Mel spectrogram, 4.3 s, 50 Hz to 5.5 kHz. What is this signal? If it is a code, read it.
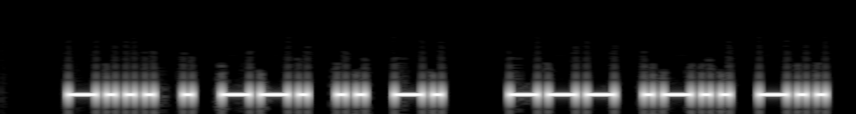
Morse code, heard as a keyed tone, about 25 wpm, 500 Hz. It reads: BEGIN OLD
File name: 632 words / 632 Words 25WPM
